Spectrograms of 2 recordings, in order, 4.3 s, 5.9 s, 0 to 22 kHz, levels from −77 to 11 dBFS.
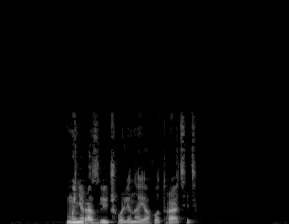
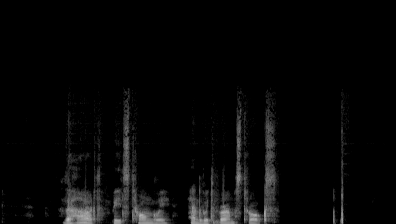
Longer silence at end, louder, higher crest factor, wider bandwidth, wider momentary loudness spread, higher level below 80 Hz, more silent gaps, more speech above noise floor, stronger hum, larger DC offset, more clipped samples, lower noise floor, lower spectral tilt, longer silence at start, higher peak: first, 1.4 s vs 0.8 s; about the same, -23 LUFS vs -25 LUFS; about the same, 20 dB vs 24 dB; second, 11 kHz vs 13.5 kHz; about the same, 13 LU vs 11 LU; first, -58 dBFS vs -64 dBFS; neither; about the same, 54 dB vs 53 dB; neither; neither; neither; about the same, -76 dBFS vs -77 dBFS; about the same, -6.5 dB/octave vs -5.5 dB/octave; about the same, 1 s vs 0.95 s; second, -6 dBFS vs -2 dBFS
